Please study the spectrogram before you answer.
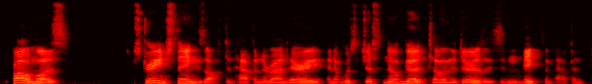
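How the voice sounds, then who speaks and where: A man narrating a storybook aloud in an expressive, dramatic way, as an amateur audiobook reader. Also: medium pitch, brisk. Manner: animated, dramatic.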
